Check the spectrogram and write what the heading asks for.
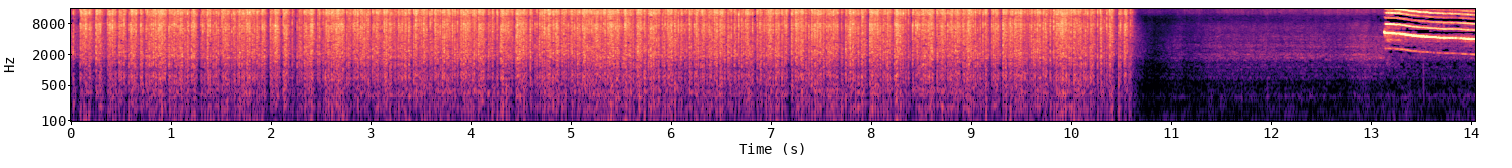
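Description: Black Cat Starfish fireworks fountain burning with a loud, dense crackle that cuts off abruptly about ten seconds in, leaving a softer spray hiss. Near the end a whistle sounds, falling slightly in pitch, for about a second.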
